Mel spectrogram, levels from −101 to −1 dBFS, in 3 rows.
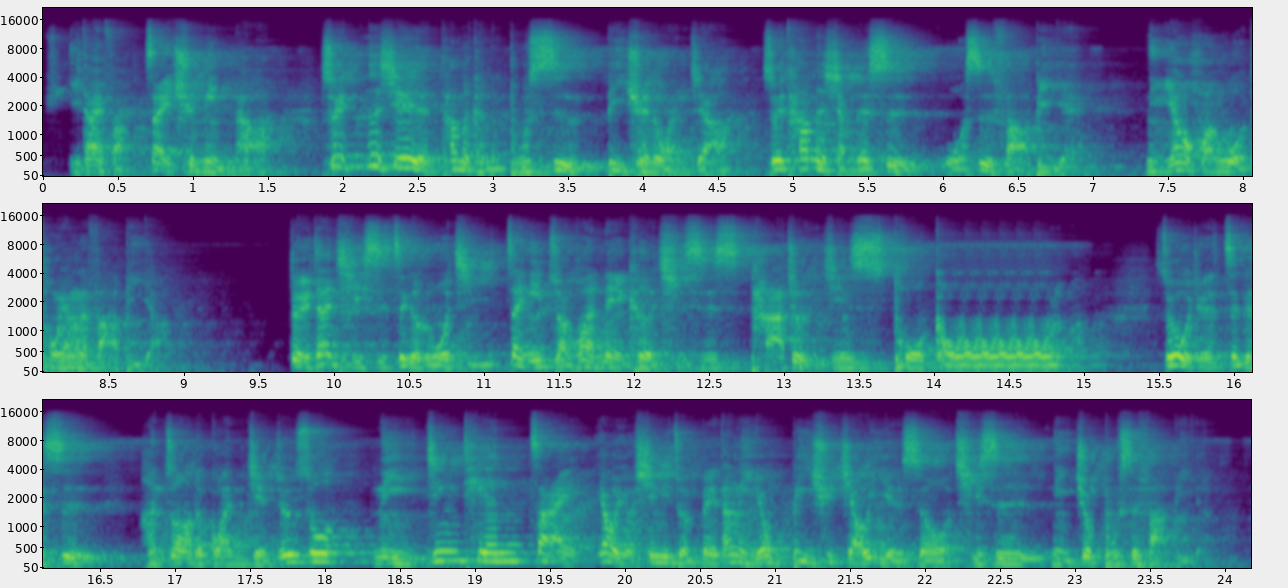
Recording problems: room echo; slight; dies away in 0.8 s
off-mic speech; somewhat distant
audio stuttering; at 14 s

